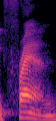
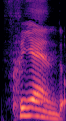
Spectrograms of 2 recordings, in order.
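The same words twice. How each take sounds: First: Friend dit « frènd », le i muet; correct pronunciation. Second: Friend dit « fri-ènd », le i prononcé à tort; wrong pronunciation. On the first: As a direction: friend said as one syllable, no i. (friend prononcé « frènd », sans le i) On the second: (friend prononcé « fri-ènd », avec le i) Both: Shown as a demonstration. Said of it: "on ne prononce pas le i".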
